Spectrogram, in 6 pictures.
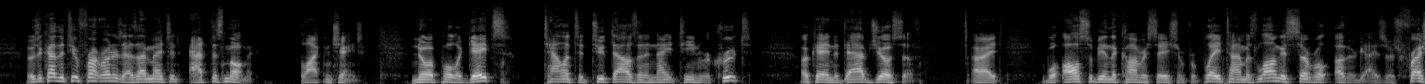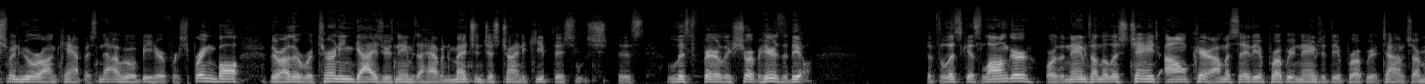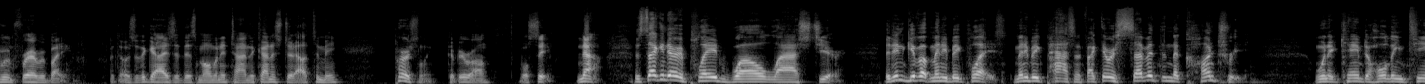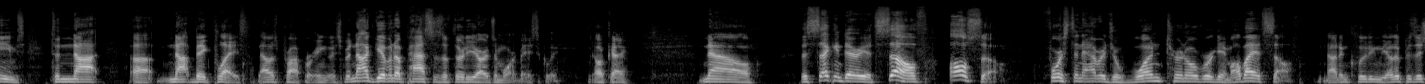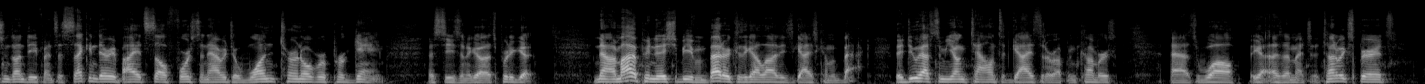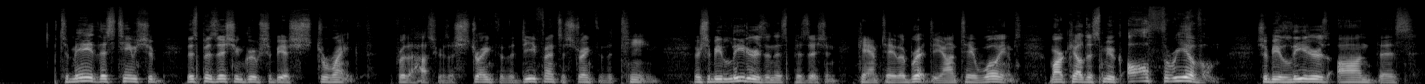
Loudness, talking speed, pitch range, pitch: -25 LUFS, 225 wpm, 105-130 Hz, 120 Hz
